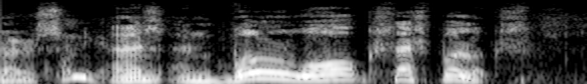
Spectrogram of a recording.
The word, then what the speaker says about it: boatswain: Boatswain, that's bosun. bosun, yes.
